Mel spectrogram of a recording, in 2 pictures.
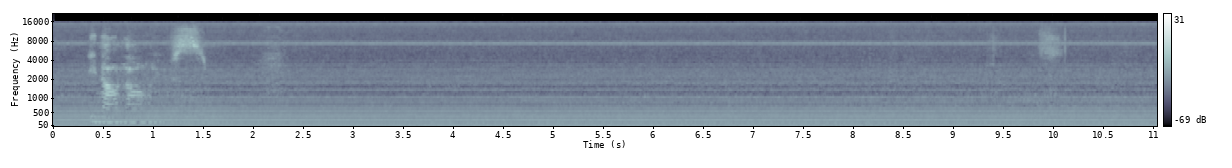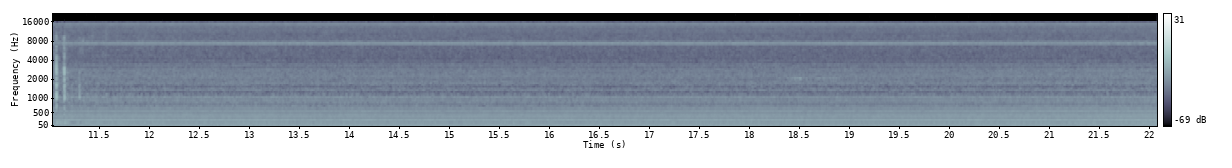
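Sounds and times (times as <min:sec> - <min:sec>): electrical mains hum: 0:00.0 - 0:22.0.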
